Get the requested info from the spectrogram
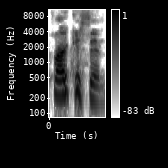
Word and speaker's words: Farquharson: Farquharson, there we go.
